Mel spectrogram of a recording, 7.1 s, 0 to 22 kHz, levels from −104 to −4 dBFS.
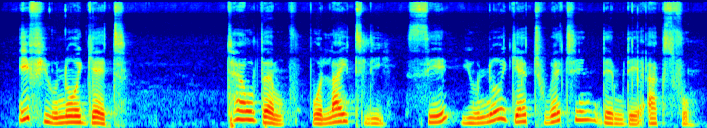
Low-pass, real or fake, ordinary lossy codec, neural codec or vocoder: none; fake; none; vocoder, 48 kHz, 128 mel bands, Vocos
